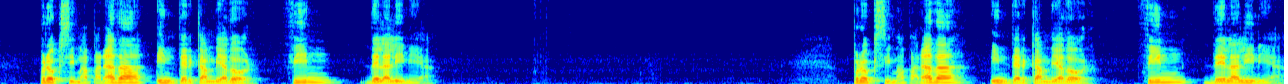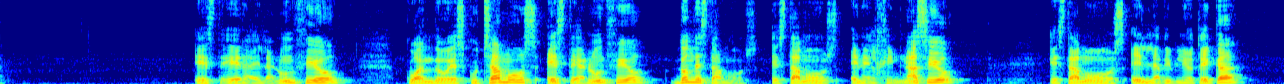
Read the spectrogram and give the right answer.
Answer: estamos en el transporte público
